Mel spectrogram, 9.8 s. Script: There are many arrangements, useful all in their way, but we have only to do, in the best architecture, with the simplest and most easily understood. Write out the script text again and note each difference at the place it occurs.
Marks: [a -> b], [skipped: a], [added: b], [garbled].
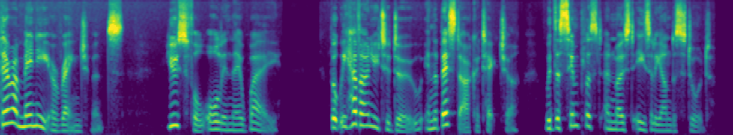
There are many arrangements, useful all in their way, but we have only to do, in the best architecture, with the simplest and most easily understood.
